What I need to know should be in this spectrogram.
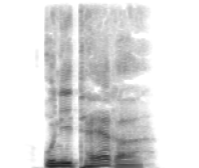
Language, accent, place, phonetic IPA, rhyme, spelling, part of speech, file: German, Germany, Berlin, [uniˈtɛːʁɐ], -ɛːʁɐ, unitärer, adjective, De-unitärer.ogg
- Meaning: 1. comparative degree of unitär 2. inflection of unitär: strong/mixed nominative masculine singular 3. inflection of unitär: strong genitive/dative feminine singular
